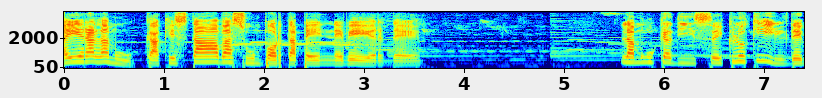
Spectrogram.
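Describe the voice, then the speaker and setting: A woman reading a children's fairy tale aloud in a calm, measured way. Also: fairly low pitch. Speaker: storyteller. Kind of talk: storybook reading.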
